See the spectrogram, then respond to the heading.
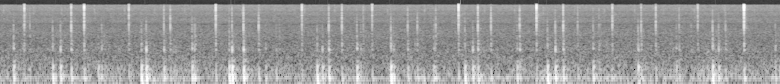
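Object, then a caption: Clear plastic bottle partly filled with liquid. Long nails of both hands tap quickly on the sides of an upright, hollow, clear plastic micellar water bottle with a green cap and liquid inside. The result is a quiet, steady stream of short, dry clicks, each with a hollow low body and a bright ticking edge, dying away almost instantly.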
